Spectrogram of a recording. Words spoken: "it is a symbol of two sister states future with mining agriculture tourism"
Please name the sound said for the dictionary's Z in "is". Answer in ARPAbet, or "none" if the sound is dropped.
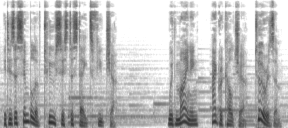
Z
